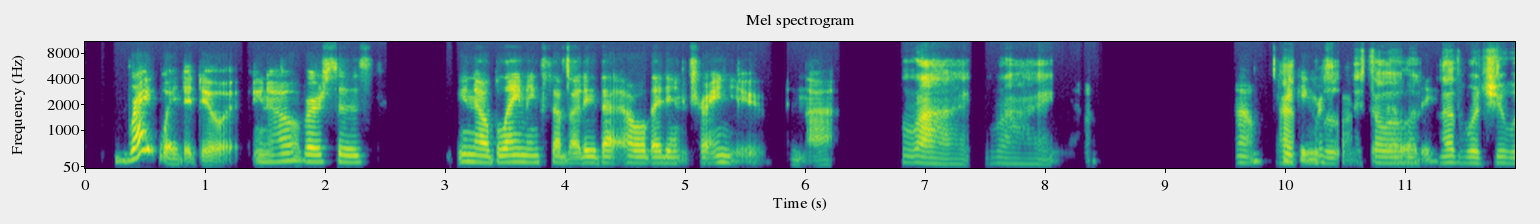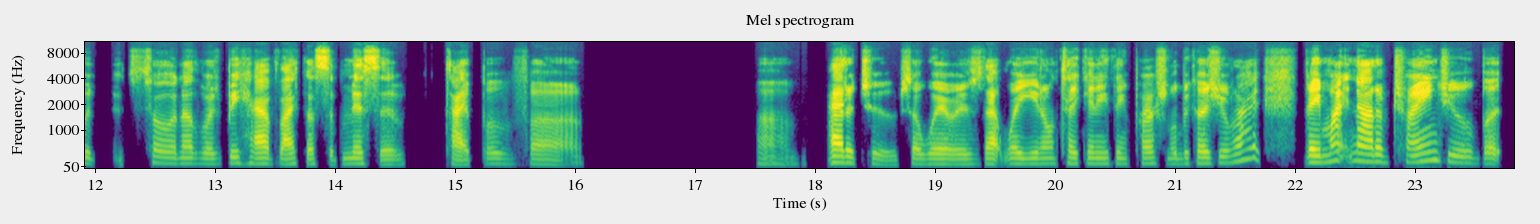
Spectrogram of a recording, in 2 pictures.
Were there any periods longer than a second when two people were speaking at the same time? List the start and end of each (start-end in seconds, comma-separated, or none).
9.9-11.3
